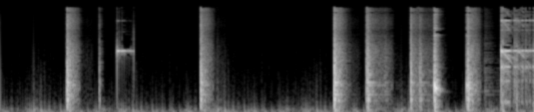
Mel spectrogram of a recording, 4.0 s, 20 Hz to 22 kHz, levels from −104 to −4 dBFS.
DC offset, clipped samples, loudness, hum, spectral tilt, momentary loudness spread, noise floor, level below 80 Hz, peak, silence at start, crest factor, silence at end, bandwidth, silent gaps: under 0.1%; under 0.1%; -27 LUFS; none; -2 dB/octave; 9 LU; -58 dBFS; -54 dBFS; -4 dBFS; 0.5 s; 26 dB; 0 s; 17 kHz; none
